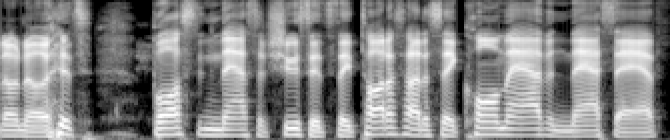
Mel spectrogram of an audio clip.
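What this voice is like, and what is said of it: Usual voice. Nothing is said of it.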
